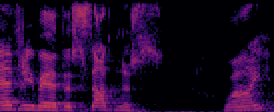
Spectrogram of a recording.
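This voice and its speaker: A woman talks with a Liverpool accent at a fairly high pitch and fairly even intonation. Her pace is fairly slow, and the room echo is audible. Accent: Liverpool (Scouse). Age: 80s+. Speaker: war evacuee. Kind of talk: interview.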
